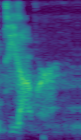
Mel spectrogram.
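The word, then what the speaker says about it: hour: वही आवर शब्द एच से शुरू होता है लेकिन एच का उच्चारण नहीं होता। इसकी शुरुआत आ की ध्वनि से होती है। इसलिए हम कहेंगे यानी द आवर।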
